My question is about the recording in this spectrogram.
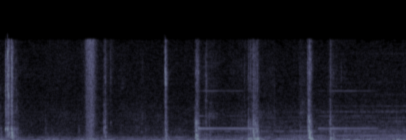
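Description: A car with a low steady hum, with several sharp clicks and knocks scattered through.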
